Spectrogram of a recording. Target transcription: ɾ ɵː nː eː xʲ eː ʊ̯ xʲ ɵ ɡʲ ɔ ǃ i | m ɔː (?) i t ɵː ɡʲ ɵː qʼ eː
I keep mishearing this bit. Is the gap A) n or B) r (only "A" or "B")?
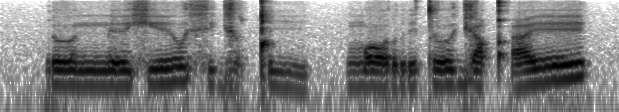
B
